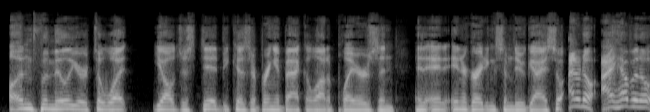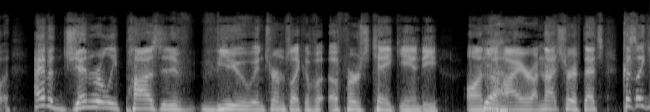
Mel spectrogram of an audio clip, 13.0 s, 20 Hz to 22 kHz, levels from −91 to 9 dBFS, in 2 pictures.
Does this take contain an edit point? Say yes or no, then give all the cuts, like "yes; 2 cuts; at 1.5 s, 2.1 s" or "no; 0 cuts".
no; 0 cuts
